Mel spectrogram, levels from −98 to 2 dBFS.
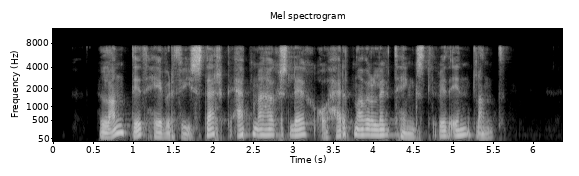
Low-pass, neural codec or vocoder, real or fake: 7.2 kHz; codec, 16 kHz, 4.8 kbps, FACodec; fake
